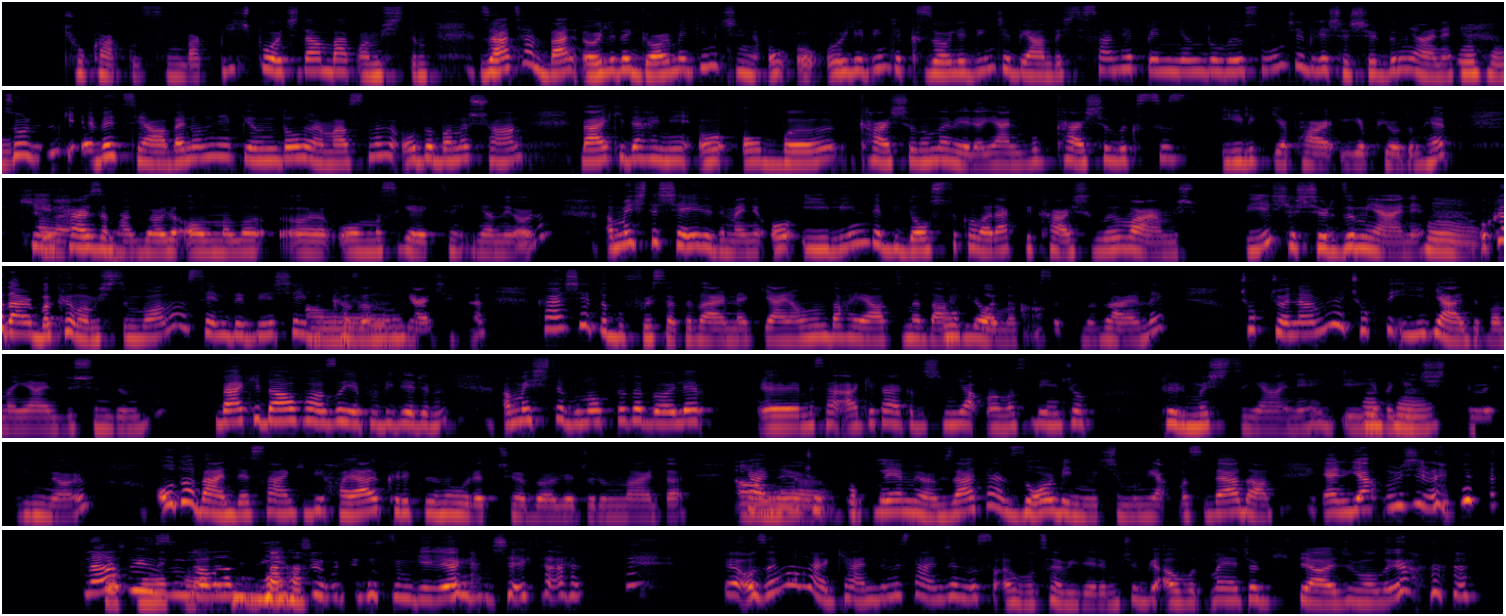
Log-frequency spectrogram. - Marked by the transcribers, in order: tapping; other background noise; chuckle; laughing while speaking: "gerçekten"; other noise; chuckle
- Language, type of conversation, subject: Turkish, advice, İş yerinde ve evde ihtiyaçlarımı nasıl açık, net ve nazikçe ifade edebilirim?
